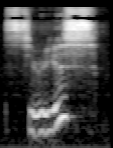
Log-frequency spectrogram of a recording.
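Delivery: ordinary talk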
